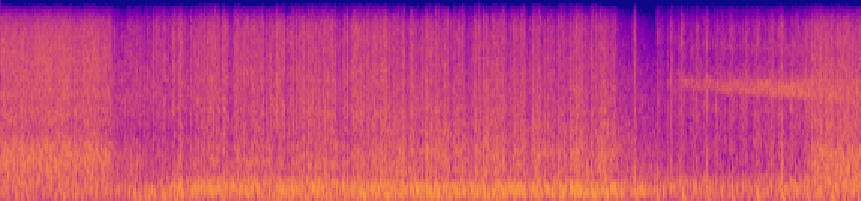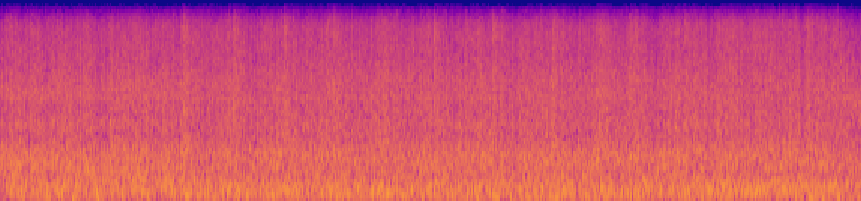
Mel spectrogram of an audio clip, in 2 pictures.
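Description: Mascletà firecracker barrage in full fire: a continuous rapid, dense run of loud firecracker explosions. The sharp cracks briefly thin out about eight seconds in, leaving a low rumble, then the full barrage resumes.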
